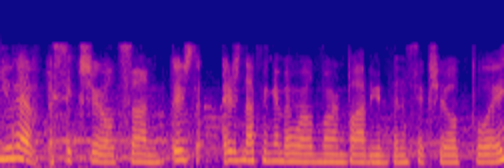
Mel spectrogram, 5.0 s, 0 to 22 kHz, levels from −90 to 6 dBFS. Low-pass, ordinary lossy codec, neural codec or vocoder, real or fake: 7.2 kHz; Opus, 32 kbps; codec, 16 kHz in and 24 kHz out, 1.1 kbps, FireRedTTS-2 codec; fake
